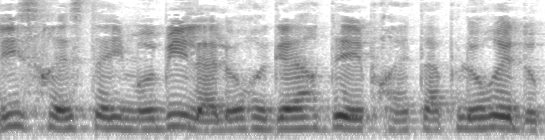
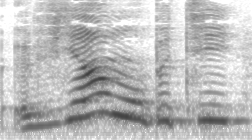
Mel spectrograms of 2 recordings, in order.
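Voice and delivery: high, gentle coaxing call; 9 semitones higher than usual. Acted. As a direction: coax a shy fawn closer. Alice coaxing the fawn.

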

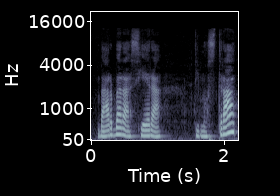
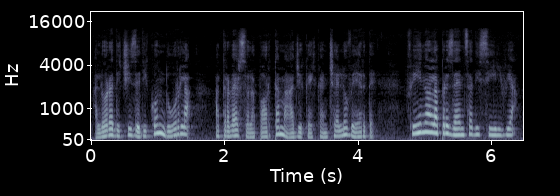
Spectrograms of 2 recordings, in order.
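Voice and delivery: ordinary delivery, nothing marked

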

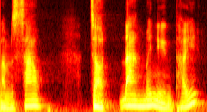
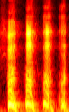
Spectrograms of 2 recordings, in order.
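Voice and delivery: soft, raised giggle; teasing chuckle; 5 semitones higher, 4 dB quieter than usual. A narrator's reading. Old master teasing the couple at dinner, sly chuckle. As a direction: chuckle before needling the young couple.

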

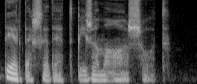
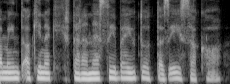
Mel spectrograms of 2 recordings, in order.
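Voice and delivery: usual speaking voice

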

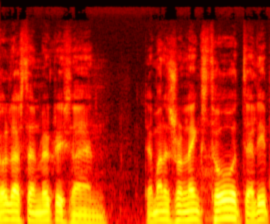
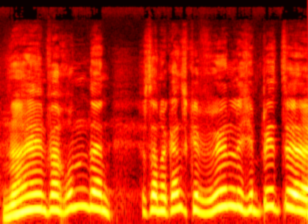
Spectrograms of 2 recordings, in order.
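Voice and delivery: indignant high protest; 12 semitones higher, 6 dB louder than usual. Acted. Host insisting loudly the clown perform. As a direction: push back, voice going up.

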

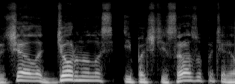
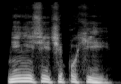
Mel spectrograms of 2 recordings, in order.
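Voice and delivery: louder, mild scolding shout; sharp scolding; 5 dB louder than usual. A narrator's reading. Стэн scolds Шира for talking nonsense, mildly shouted reprimand. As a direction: cut them off with a raised voice. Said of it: "прикрикнул на неё Стэн".

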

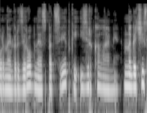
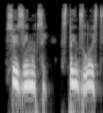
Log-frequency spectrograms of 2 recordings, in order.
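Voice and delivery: usual speaking voice

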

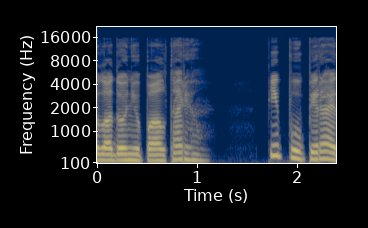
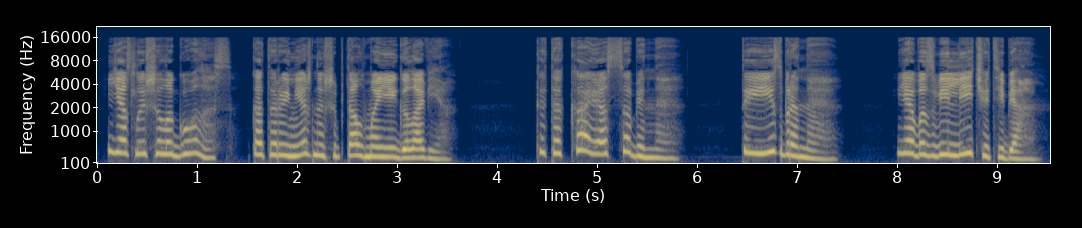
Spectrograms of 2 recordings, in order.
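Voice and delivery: put-on high, rapturous girl's voice; enraptured girl voice; 10 semitones higher, 5 dB louder than usual. A narrator's reading. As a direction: tell it in ecstasy. Pippa's voice.

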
